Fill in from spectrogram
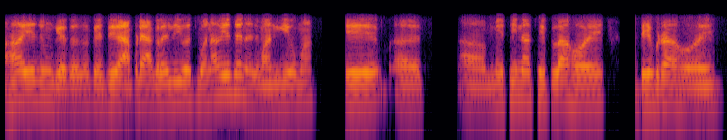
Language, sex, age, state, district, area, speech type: Gujarati, male, 30-45, Gujarat, Anand, rural, conversation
